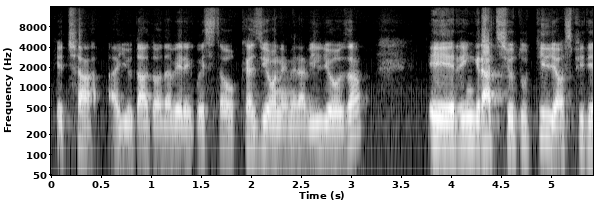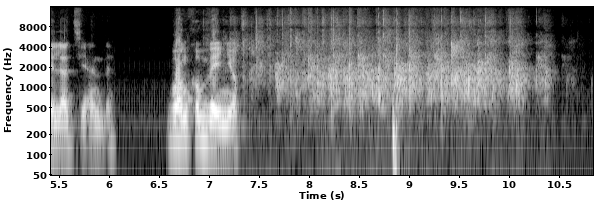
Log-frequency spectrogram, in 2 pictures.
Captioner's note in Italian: Applauso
